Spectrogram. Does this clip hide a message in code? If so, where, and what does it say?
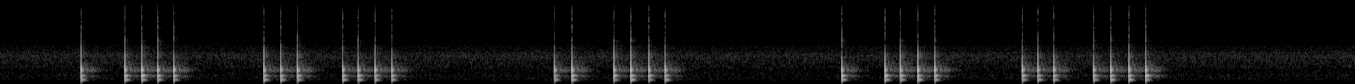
Yes: tap code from 0.8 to 11.6 s, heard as knocks on wood, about 6 knocks a second, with room echo. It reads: DO I DO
